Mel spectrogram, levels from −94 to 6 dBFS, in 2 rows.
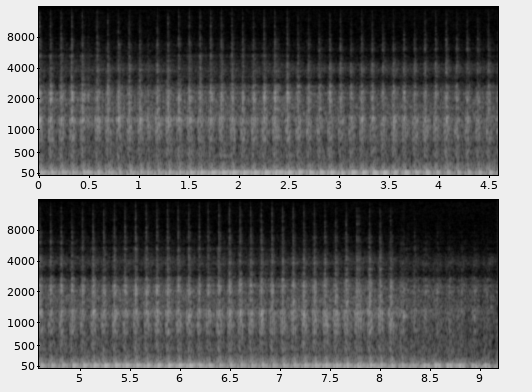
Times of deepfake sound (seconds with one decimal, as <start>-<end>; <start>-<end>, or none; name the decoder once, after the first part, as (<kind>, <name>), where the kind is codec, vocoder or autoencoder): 0.5-1.1 (vocoder, BigVGAN v2); 2.4-6.2; 7.8-9.2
